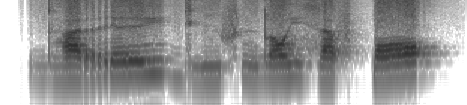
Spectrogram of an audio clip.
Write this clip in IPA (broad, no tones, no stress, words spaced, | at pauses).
dʱareːj dʱif ndɔj zafk͡pɔ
